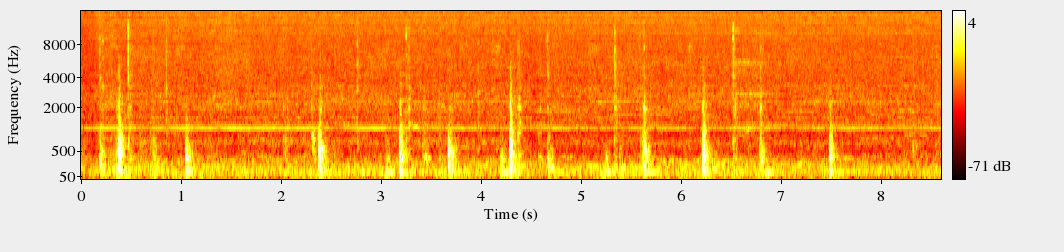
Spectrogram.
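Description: Irregular sharp metallic clicks and ticks, about one or two a second, from the Rail Saver hydraulic ram and the crushed steel frame rail it is pushing out, over a faint steady hum.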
